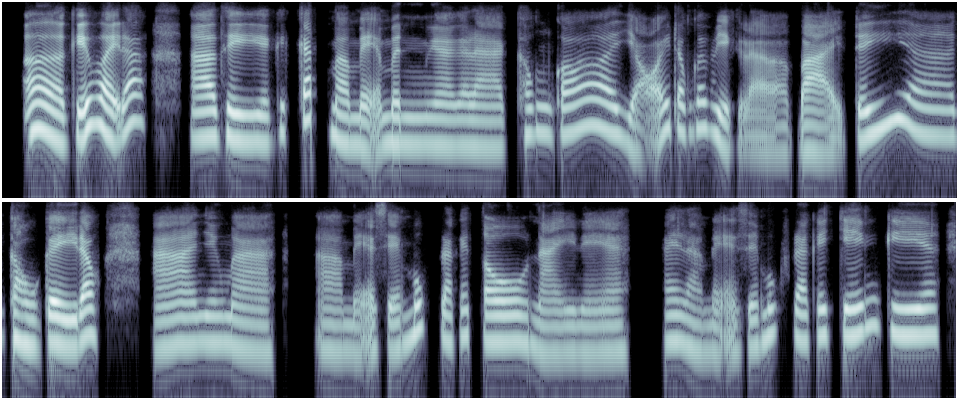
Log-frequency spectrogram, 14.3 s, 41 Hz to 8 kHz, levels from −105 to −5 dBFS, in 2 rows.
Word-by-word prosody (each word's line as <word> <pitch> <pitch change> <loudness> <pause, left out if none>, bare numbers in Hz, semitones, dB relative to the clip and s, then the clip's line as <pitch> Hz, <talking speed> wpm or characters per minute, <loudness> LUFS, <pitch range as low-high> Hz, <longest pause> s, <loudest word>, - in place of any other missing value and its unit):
Ờ, 235 -2 +6
kiểu 260 +8 +7
vậy 260 -6 +7
đó. 320 +1 +3 0.3
À, 210 +1 +5
thì 195 -3 +3
cái 240 - -7
cách 335 0 +4
mà 195 -6 +1
mẹ 170 -2 -1
mình, 175 0 -2
à, 170 -1 -1
gọi 170 0 -3
là, 160 -1 -3
không 230 0 -5
có 265 +4 +1
giỏi 230 +3 -2
trong 245 -2 -3
cái 270 0 -2
việc 205 - -1
là 75 - -7
bài 145 -1 +1
trí, 270 +11 +2
a, 225 -4 -4
cầu 180 -4 +1
kỳ 175 -3 +7
đâu. 220 +4 +5 0.4
À, 170 +3 0
nhưng 185 0 -4
mà, 155 -4 -4 0.3
à, 150 -1 -8
mẹ 145 +1 -6
sẽ 155 0 -5
múc 240 +9 -2
ra 190 - -2
cái 215 +4 -7
tô 185 0 +2
này 145 -2 -5
nè, 145 +1 -7 0.3
hay 190 0 -4
là 160 -4 -7
mẹ 140 -1 -9
sẽ 165 +3 -6
múc 220 +5 -4
ra 200 - 0
cái 220 +3 -2
chén 235 +6 +1
kia. 225 -1 +2
190 Hz, 200 wpm, -23 LUFS, 165-225 Hz, 0.4 s, kiểu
